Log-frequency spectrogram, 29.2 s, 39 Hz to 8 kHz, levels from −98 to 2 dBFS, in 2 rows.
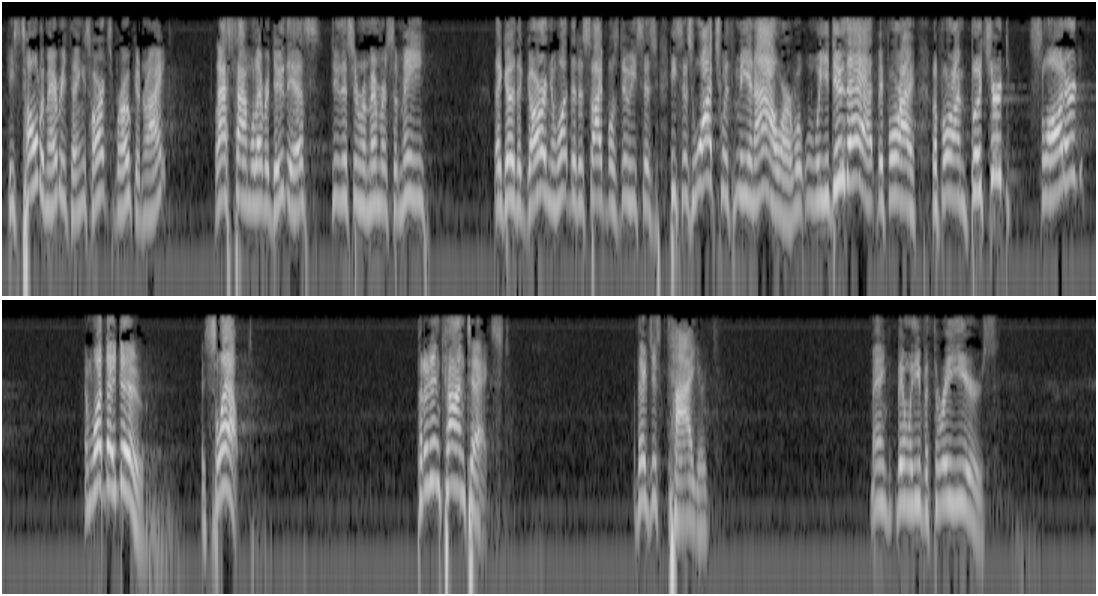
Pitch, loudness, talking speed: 190 Hz, -24 LUFS, 145 wpm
